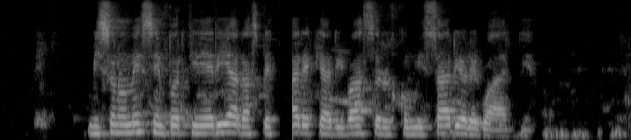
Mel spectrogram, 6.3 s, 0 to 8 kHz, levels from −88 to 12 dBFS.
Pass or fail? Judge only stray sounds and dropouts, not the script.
fail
